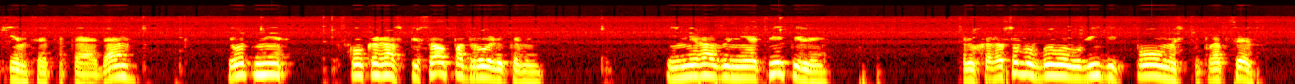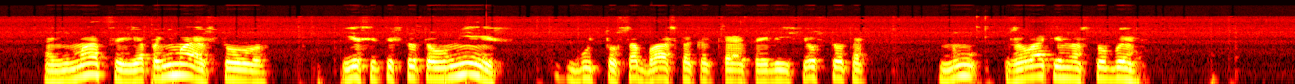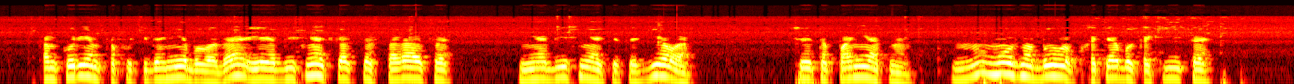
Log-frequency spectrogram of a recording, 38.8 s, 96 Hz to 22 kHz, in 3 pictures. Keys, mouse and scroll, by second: 1.8 middle click, 3.2 click, 4.0-6.0 middle drag, 7.0 g, 7.5 click, 8.6 e, 9.5 click, 9.8 e, 10.8 e, 12.3 e, 14.3 e, 15.9 click, 16.2 e, 17.4 e, 18.3 click, 18.7-20.0 middle drag, 20.5-21.8 middle drag, 25.3 shift+click, 27.1 shift+click, 28.8-30.1 shift+drag, 31.4 shift+click, 33.8 r, 34.7 click, 35.7 g, 38.0 r.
